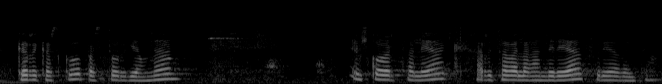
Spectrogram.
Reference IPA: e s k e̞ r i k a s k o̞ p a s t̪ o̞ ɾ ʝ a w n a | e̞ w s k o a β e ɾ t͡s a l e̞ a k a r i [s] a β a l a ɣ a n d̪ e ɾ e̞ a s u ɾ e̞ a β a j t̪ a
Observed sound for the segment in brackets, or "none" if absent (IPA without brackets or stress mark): t͡s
